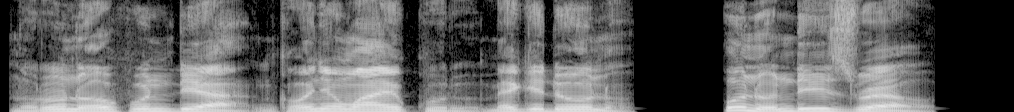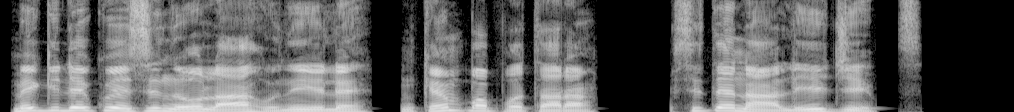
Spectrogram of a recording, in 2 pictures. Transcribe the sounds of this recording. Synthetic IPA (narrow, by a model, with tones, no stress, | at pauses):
nʊ̰˨ɾʊ˦no˨o˦kʷu˦n̩˦dɪ˦a˨ŋ̩˨ko˦ɲe˦ŋʷa˦ɲɪ˦kʷu˨ɾṵ˨me˦ɡɪ˦dʊ˦nʊ̰˨ | u˦nu˨n̩˦dɪ˦i˦zre˨l | me˦ɡi˦de˦kʷe˨s̬i˦nʊ˨ʊ˦la˨a˦ɦʊ˨niː˦le˦ŋ̩˨ke˦ŋ͡m̩˦k͡pɔ˦pʊ˨ta˨ɾa˨ | si˦te˦na˨a˨lɪ˨˦i˦d͡ʒi˨p̚t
